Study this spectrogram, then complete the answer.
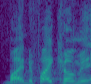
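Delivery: high-pitched eager request; Pastor Dave. Retold or imitated.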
